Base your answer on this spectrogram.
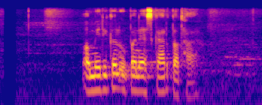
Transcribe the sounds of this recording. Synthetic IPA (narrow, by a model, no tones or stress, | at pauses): ʌmeɾikʌnupʌnaskart̪ʌt̪ʰa̰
